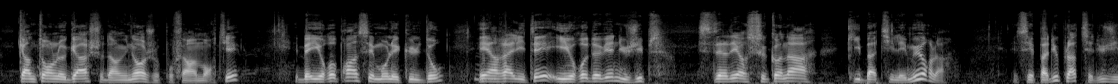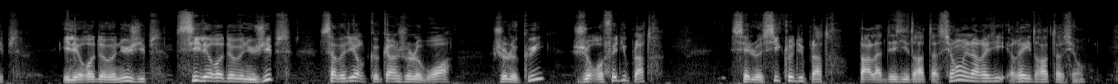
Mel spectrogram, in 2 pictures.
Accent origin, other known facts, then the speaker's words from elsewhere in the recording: Orange, Provence-Alpes-Côte d'Azur, France; now in Forcalquier, France; Moi je suis originaire d'Orange, mais j'ai vécu ces 20 dernières années à Fort-Calquier.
